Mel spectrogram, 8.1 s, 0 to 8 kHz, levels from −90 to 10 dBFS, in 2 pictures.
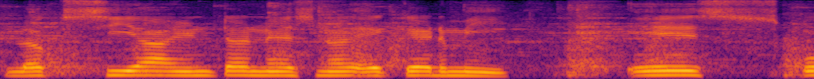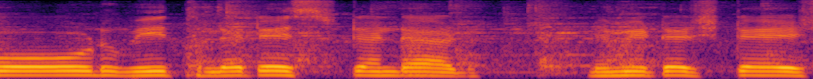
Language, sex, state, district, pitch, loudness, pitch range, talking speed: Hindi, male, Gujarat, Gandhinagar, 155 Hz, -13 LUFS, 145-160 Hz, 75 wpm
